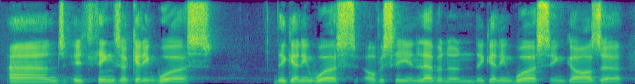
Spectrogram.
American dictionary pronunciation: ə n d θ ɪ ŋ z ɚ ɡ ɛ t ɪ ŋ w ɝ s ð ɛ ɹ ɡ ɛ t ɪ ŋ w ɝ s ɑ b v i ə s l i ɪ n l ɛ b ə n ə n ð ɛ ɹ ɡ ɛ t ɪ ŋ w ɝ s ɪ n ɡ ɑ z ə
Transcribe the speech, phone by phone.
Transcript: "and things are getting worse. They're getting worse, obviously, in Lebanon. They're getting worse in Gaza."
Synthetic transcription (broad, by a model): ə n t θ ɪ ŋ z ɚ ɡ ɛ t ɪ ŋ w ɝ s ð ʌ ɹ ɡ ɛ t ɪ ŋ w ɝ s ɑ b v i ə s l i ɪ n l ɛ b ə n ə n ð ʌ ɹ ɡ ɛ t ɪ ŋ w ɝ s ɪ n ɡ ɑ z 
